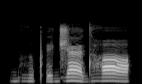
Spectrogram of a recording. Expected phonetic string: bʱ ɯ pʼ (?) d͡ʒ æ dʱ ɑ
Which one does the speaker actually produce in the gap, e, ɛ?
e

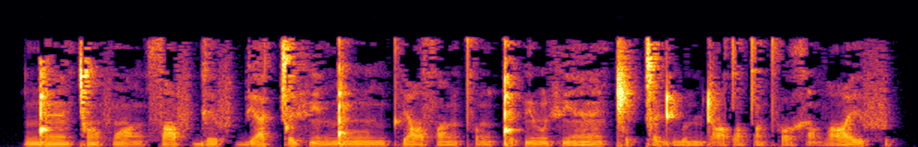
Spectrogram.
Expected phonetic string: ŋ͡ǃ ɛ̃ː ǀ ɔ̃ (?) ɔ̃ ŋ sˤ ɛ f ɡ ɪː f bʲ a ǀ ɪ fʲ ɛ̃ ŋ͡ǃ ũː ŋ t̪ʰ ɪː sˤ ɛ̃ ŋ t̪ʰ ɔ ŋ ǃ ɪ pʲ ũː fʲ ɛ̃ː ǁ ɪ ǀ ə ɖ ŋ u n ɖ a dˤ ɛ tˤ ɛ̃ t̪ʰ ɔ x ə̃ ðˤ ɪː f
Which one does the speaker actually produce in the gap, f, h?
f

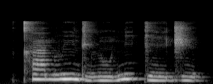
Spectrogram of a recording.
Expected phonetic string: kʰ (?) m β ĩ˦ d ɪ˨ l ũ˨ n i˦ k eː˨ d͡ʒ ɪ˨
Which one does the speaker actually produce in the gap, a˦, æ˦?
a˦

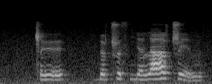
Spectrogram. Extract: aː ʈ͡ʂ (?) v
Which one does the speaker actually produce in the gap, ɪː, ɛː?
ɪː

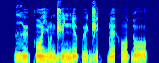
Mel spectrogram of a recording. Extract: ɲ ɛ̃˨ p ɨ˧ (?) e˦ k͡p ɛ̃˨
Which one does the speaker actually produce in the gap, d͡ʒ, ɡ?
d͡ʒ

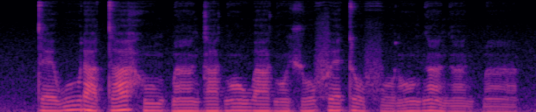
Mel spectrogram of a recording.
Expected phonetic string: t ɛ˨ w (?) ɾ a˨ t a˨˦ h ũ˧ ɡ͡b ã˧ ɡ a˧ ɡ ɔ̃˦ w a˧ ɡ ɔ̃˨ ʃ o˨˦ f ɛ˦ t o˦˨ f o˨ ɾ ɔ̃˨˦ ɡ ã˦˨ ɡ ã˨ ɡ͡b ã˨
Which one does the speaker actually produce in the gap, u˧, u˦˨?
u˧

